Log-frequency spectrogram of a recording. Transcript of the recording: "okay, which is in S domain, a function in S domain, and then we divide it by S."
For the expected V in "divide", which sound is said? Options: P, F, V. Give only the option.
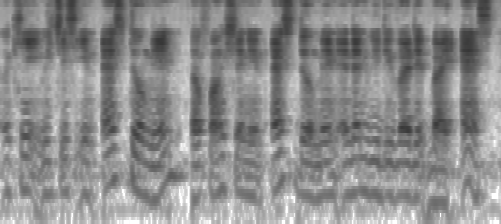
V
